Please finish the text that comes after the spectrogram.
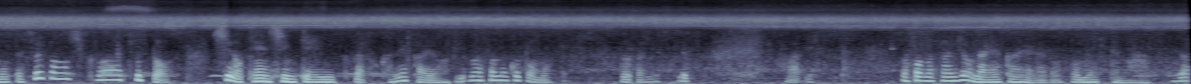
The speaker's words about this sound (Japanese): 一体今、セミの声もいっぱい聞こえてきてると思うんですけれども、公園のトレイルコースに入ってきたんで、これから、ちょっとね、ゆっくり、あ気持ちよく 木々の中を過ごしていきたいなと思います。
